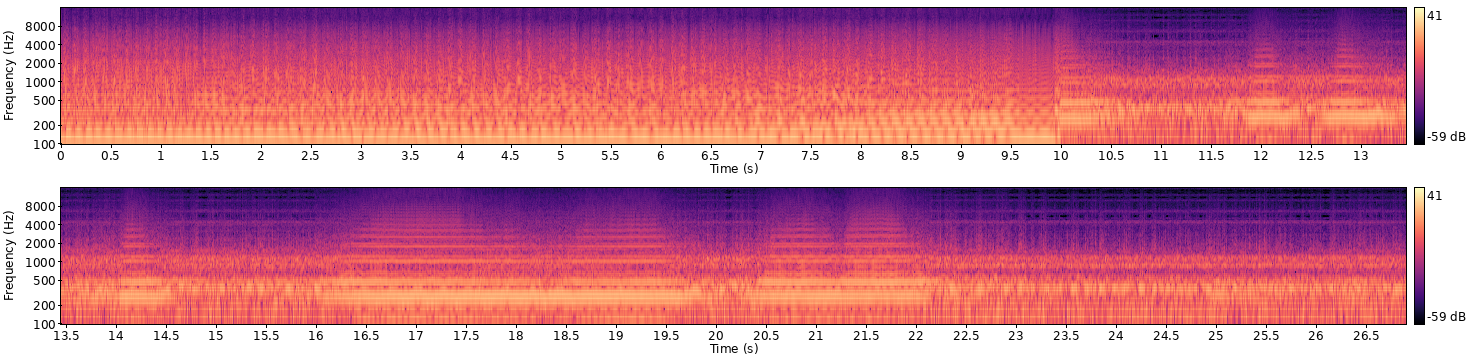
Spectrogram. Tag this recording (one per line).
noise
stretch
time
